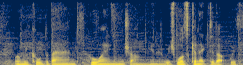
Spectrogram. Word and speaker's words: Wang Chung: Let's go with that, The spelling of it was originally Huang, Wang Chung, although that's just the English spelling of it. But that seemed to confuse people, couldn't pronounce it. So they'd call us Hung Chung.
